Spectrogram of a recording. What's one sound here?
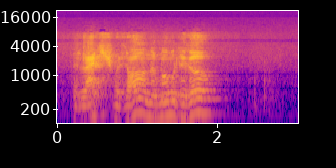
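An elderly man speaks gruffly nearby.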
